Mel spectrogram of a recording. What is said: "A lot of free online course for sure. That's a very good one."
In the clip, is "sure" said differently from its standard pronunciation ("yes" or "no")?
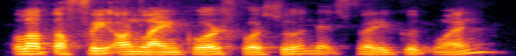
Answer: yes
